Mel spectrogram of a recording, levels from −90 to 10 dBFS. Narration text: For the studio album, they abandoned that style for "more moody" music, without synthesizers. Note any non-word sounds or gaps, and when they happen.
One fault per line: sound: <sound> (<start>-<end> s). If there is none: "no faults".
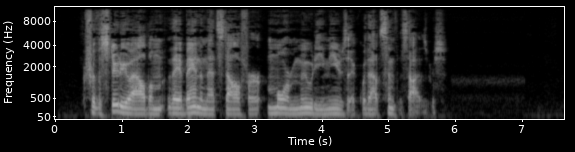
no faults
